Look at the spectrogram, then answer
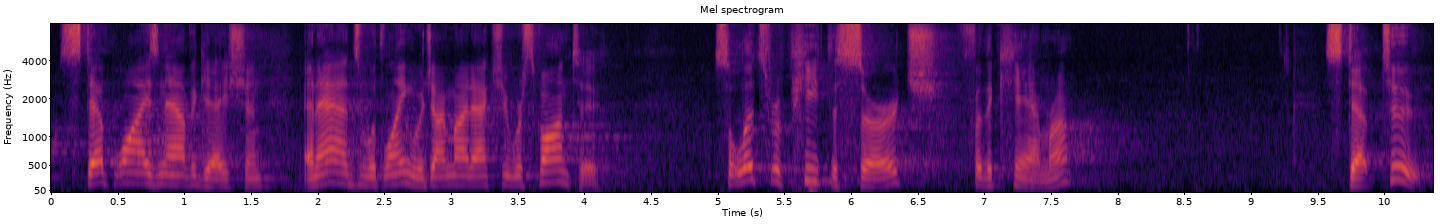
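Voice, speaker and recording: A man with a Texan accent, demonstrating software step by step in a dry, no-nonsense tone. His voice sits a bit high for a man, and it carries a long hall echo from a conference stage. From Texas, USA. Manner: dry, matter-of-fact, methodical walkthrough. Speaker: company COO demonstrating software. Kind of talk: staged product demo presentation.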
